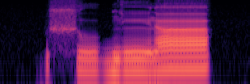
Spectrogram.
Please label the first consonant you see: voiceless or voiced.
voiceless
